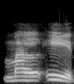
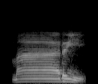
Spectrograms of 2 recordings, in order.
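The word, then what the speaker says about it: 말이: jadi bunyi awal contohnya Ini Harusnya itu mal I tapi teman-teman membacanya berubah menjadi mari ya Jadi dibacanya langsung Mari bukan Mal I kemudian yang ini juga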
